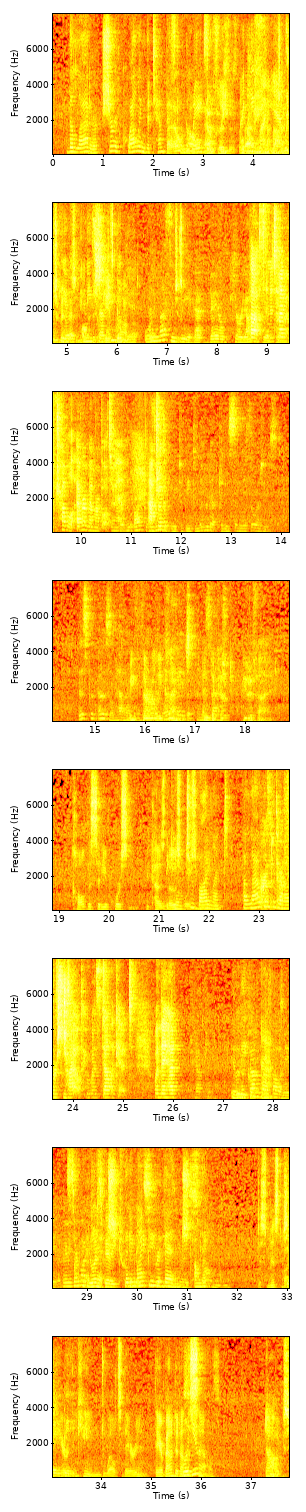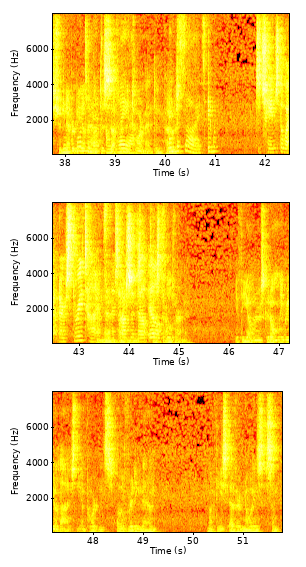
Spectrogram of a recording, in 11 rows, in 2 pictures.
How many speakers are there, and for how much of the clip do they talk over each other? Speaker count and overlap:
eight, about 45%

